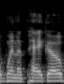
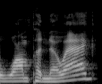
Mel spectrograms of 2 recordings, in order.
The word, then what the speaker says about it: Wampanoag: It is not the Winnebago, but the Wampanoag tribe.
